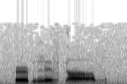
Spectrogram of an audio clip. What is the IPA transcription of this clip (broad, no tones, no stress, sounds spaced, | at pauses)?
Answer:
ə˞ b ŋ ø v ɡ ɑ v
